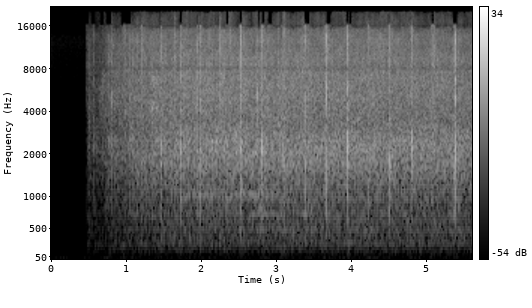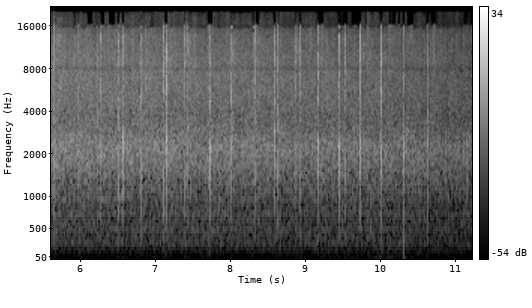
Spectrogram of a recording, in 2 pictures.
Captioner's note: applause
